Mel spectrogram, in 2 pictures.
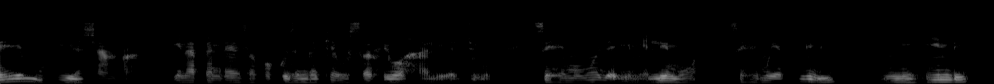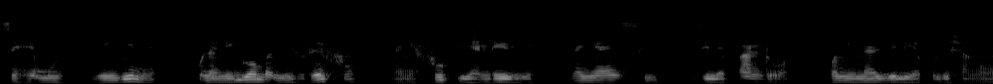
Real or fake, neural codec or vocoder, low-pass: real; none; 7.2 kHz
